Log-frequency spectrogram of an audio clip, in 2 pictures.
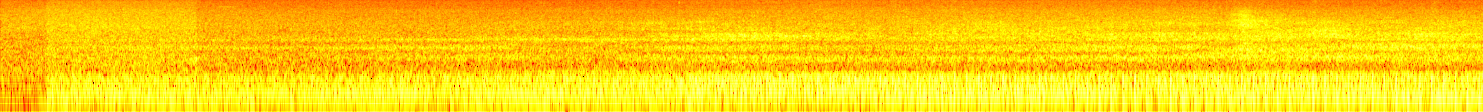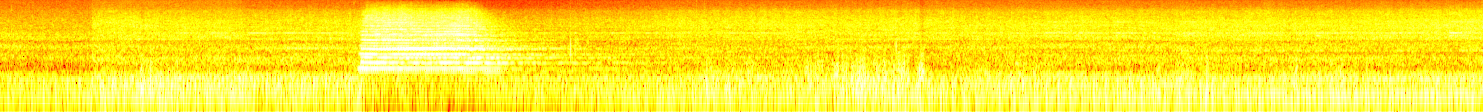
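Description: BNSF double-stack intermodal train approaching, its diesel locomotives rumbling louder and louder. About two-thirds of the way in there is one loud air-horn blast lasting about a second and a half, then the engine and wheel noise carries on.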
